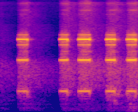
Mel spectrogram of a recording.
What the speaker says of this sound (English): As I'm going over, you hear that beeping noise.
